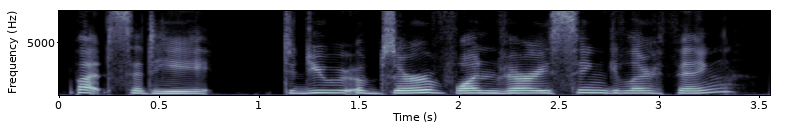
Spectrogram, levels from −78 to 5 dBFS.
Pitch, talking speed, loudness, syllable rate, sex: 225 Hz, 170 wpm, -17 LUFS, 5.4 syllables/s, female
